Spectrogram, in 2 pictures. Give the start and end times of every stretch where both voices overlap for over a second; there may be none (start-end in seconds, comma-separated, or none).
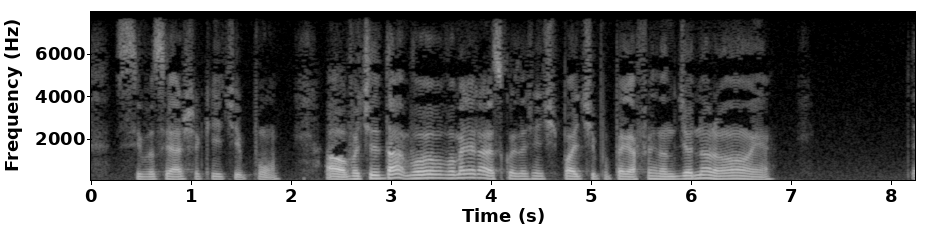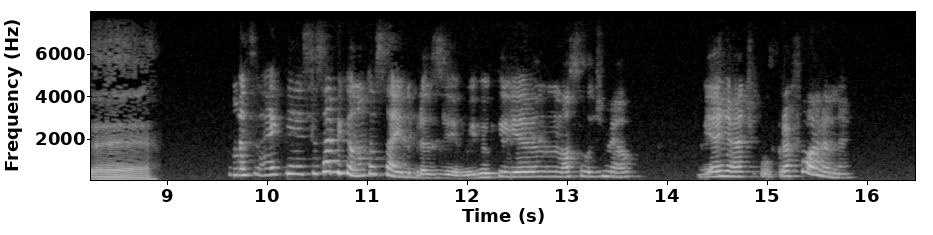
none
